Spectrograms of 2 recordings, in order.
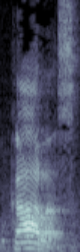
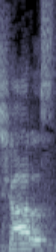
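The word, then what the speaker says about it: χαρά: Alegria, essa palavra alegria é uma palavra grega que é chara, ou caras, caris, charas, dependendo da... Hoje é uma palavra grega, as pessoas pronunciam de várias formas, mas eu prefiro falar em chara, que é a sensação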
